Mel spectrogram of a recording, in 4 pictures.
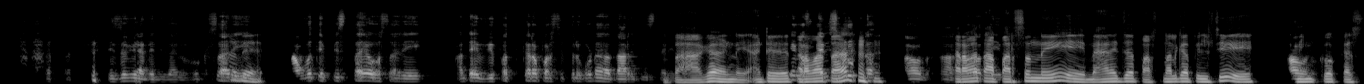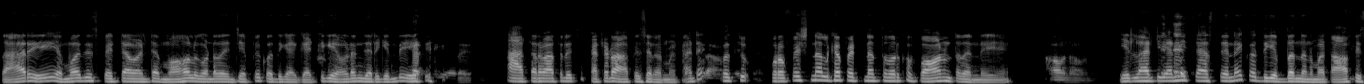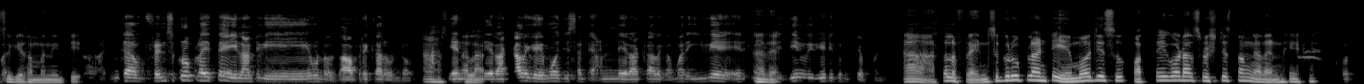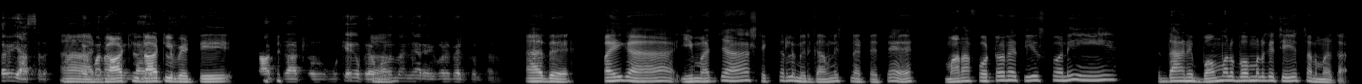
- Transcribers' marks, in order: giggle; other noise; in English: "ఫ్రెండ్స్ గ్రూప్"; giggle; in English: "పర్సన్‌నీ మేనేజర్ పర్సనల్‌గా"; "ఇంకొక్కసారీ" said as "నింకొక్కసారీ"; in English: "ఎమోజీస్"; giggle; in English: "ప్రొఫెషనల్‌గా"; other background noise; in English: "ఫ్రెండ్స్ గ్రూప్‌లో"; in English: "ఫ్రెండ్స్ గ్రూప్‌లో"; in English: "ఎమోజీస్"; giggle; in English: "డాట్"; giggle
- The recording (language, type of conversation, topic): Telugu, podcast, వాట్సాప్ గ్రూపులు మన సంభాషణలను ఎలా ప్రభావితం చేస్తాయి?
